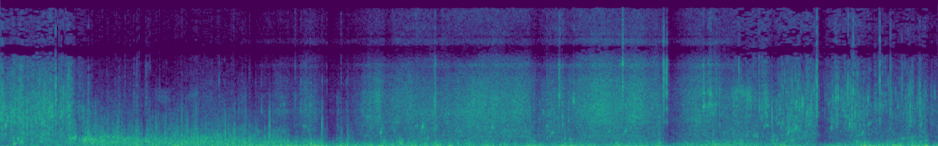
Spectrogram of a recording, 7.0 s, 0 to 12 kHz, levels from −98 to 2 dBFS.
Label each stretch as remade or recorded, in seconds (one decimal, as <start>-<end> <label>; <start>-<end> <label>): 0.0-1.8 recorded; 1.8-5.5 remade; 5.5-7.0 recorded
